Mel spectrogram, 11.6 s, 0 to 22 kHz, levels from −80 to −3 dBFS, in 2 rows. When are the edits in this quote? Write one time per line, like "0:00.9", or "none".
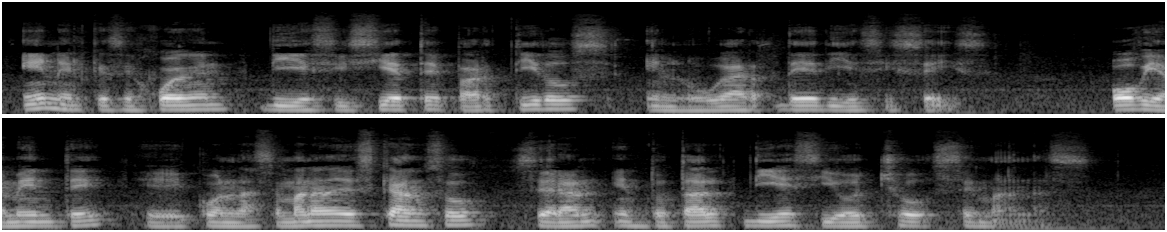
0:01.2
0:06.4
0:09.5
